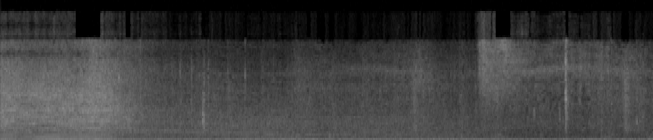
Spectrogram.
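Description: A chainsaw in the video game Satisfactory cuts down trees with a steady, loud motor buzz that starts with a rising whine and holds for several seconds.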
